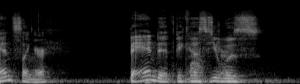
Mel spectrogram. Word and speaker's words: Anslinger: 1937 uh Henry J anslinger I'm going to pronounce it right this time Henry J and Slinger banned it because he was so racist against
